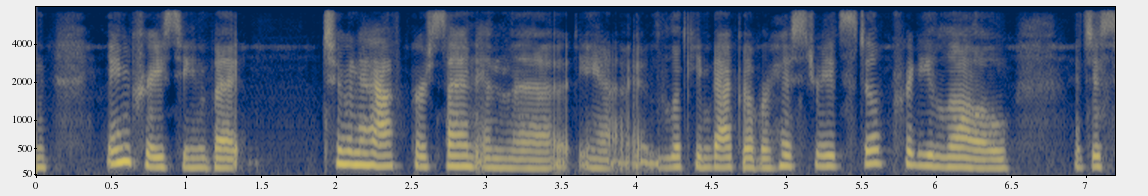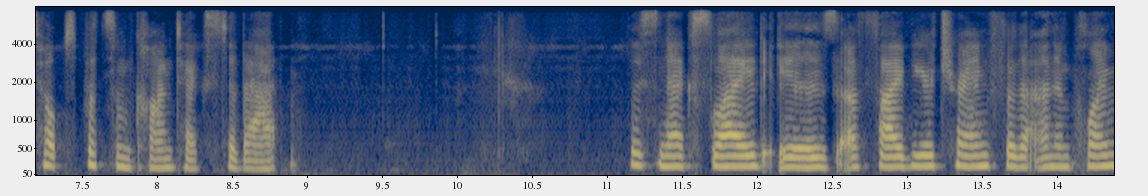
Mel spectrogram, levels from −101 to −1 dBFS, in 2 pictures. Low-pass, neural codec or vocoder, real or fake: 7.2 kHz; codec, 16 kHz, 2 kbps, FreqCodec, smaller model; fake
